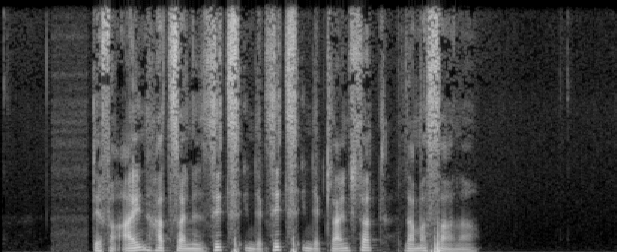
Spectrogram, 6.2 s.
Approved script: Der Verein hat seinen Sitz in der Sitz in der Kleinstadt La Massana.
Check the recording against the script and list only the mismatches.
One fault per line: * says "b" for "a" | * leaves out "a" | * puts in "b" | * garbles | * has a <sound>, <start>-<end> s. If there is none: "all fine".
all fine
